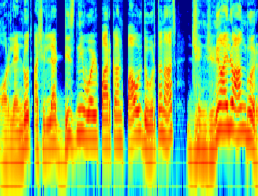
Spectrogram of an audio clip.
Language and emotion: Goan Konkani, happy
